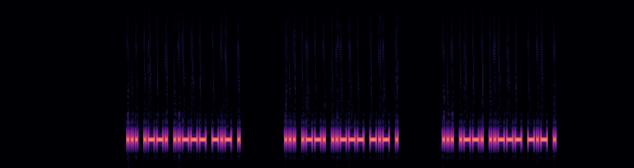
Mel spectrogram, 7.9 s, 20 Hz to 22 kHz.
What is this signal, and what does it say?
Morse code, heard as a keyed tone, about 46 wpm, 700 Hz. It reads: SP2KE SP2KE SP2KE
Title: DXCC-100 Call Signs - 5 Characters - Repeated 3x - 45wpm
